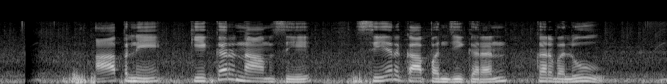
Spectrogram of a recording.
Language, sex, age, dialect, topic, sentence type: Magahi, male, 31-35, Central/Standard, banking, statement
